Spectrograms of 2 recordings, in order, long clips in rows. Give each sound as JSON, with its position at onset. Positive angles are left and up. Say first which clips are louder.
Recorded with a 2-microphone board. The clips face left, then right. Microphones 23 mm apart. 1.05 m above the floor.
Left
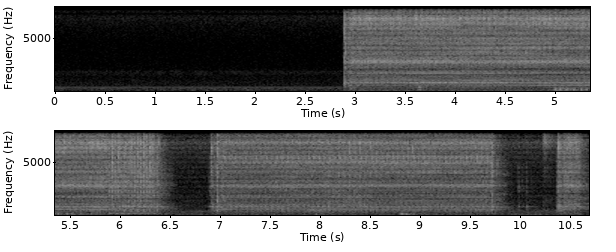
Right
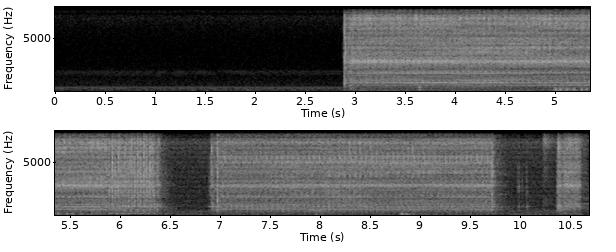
{"t": 2.9, "sound": "a camera shutter", "louder": "right 8 dB", "side_deg": -35, "distance_m": 1.3}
